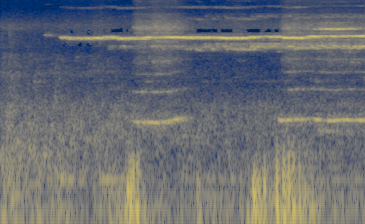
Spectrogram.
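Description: GO Transit bilevel passenger coaches rolling past with their steel wheels squealing: a steady high-pitched squeal sets in just under a second in, joined by a lower squeal tone, over a few low thuds from the running gear.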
